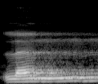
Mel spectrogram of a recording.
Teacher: nun sukun bertemu dengan nun, ini adalah hukum bacaan idgham bi gunnah masuk dengan dengung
